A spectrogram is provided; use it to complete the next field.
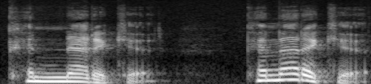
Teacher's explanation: Connecticut has four syllables the stress is on that second syllable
